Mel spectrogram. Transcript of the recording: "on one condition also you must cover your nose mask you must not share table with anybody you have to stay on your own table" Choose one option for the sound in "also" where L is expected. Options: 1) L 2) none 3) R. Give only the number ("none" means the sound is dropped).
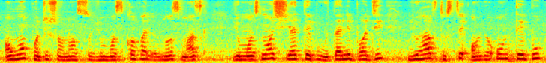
2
